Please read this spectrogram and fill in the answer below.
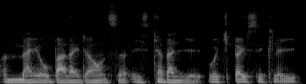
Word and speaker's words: cavalier: But again, notice the pronunciation, cavalier, cavalier.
